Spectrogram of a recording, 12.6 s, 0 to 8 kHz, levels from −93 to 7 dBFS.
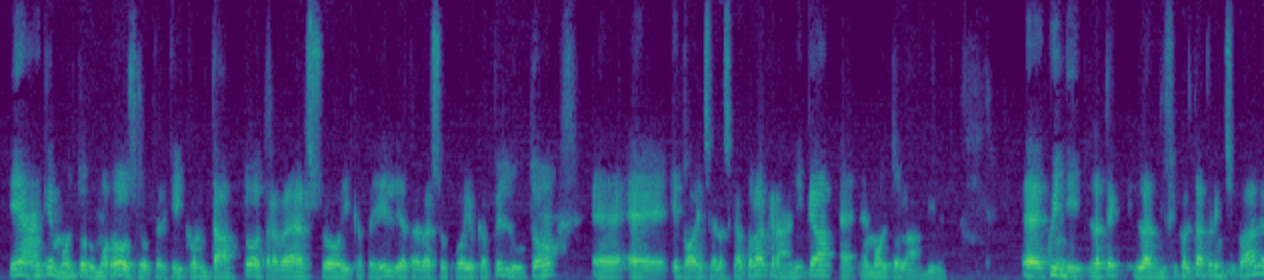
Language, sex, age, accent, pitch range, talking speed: Italian, male, 30-49, native, 115-155 Hz, 155 wpm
